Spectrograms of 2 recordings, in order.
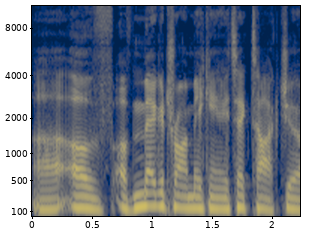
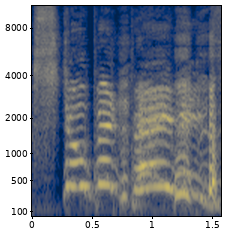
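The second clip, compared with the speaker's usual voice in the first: play-acted shrill, very high shrieking yell. Retelling what he yelled after a person walked away, retelling a yell. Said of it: "he yells".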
